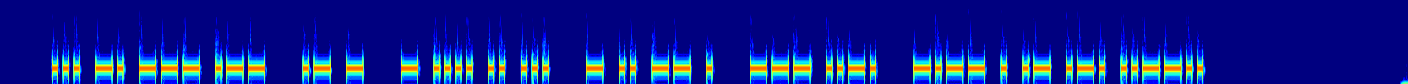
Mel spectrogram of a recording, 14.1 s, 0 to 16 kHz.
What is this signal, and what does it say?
Morse code, heard as a keyed tone, about 22 wpm, 700 Hz. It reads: SNOW AT THIS TIME OF YEAR?
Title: Sentences from Top 1000 Words - Review Part 3 - 22wpm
